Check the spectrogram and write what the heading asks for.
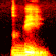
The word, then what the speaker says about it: the: te voy a comentar que este d lo puedes puedes pronunciar así lo puedes pronunciar da De hecho yo tiendo a pronunciarlo más da y en algunos casos obligatorios lo vas a pronunciar di listo en algunos casos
